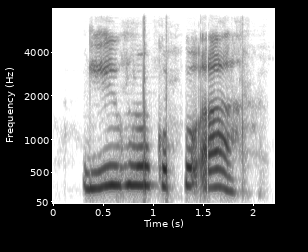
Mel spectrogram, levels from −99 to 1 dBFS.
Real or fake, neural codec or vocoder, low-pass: fake; codec, 24 kHz, 6 kbps, HILCodec; 7.2 kHz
